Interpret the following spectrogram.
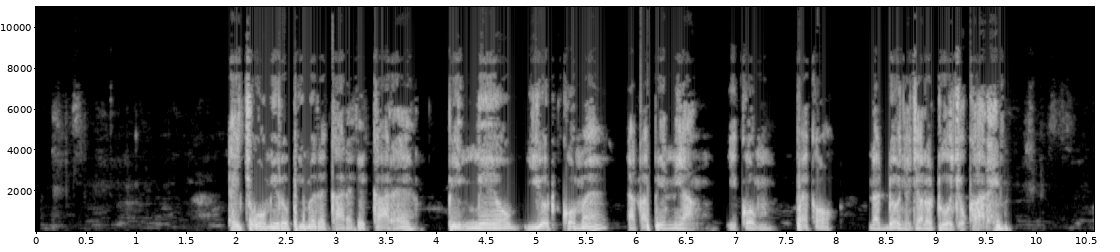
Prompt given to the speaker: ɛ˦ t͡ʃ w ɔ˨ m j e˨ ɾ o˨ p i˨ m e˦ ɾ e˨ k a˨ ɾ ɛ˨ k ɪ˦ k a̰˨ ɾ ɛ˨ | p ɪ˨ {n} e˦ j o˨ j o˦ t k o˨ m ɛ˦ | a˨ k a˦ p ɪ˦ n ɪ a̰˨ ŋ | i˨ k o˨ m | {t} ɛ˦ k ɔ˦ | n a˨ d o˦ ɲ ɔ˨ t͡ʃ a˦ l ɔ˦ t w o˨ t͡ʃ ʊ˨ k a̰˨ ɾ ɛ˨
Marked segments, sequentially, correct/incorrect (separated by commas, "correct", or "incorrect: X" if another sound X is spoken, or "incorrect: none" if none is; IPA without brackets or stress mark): incorrect: ŋ, incorrect: p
